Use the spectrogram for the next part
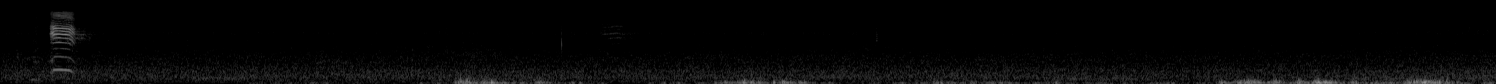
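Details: An American pika (Ochotona princeps) calling in Kokanee Glacier Provincial Park, British Columbia, gives one sharp, nasal squeak, followed later by a fainter chirp over wind rumble.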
